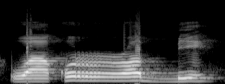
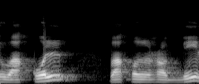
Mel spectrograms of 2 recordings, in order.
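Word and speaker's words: وَقُل رَّبِّ: Contoh membacanya ini waqur rabbi, tidak dibaca lagi waqul rabbi, lamnya langsung ke ro, waqur rabbi.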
